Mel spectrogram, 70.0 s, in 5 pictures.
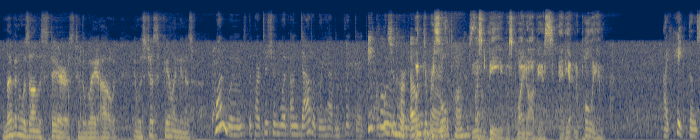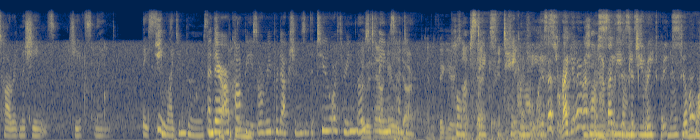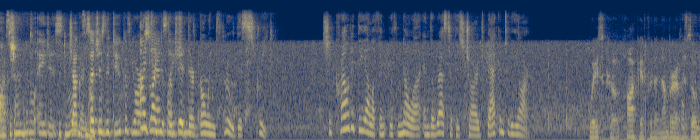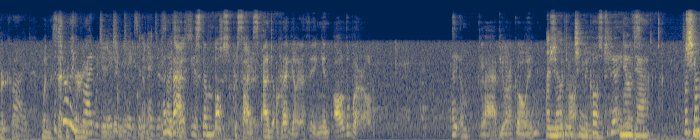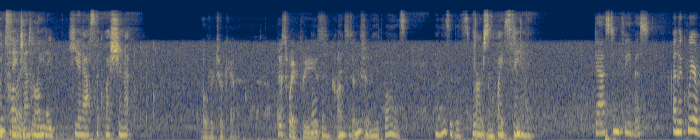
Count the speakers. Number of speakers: ten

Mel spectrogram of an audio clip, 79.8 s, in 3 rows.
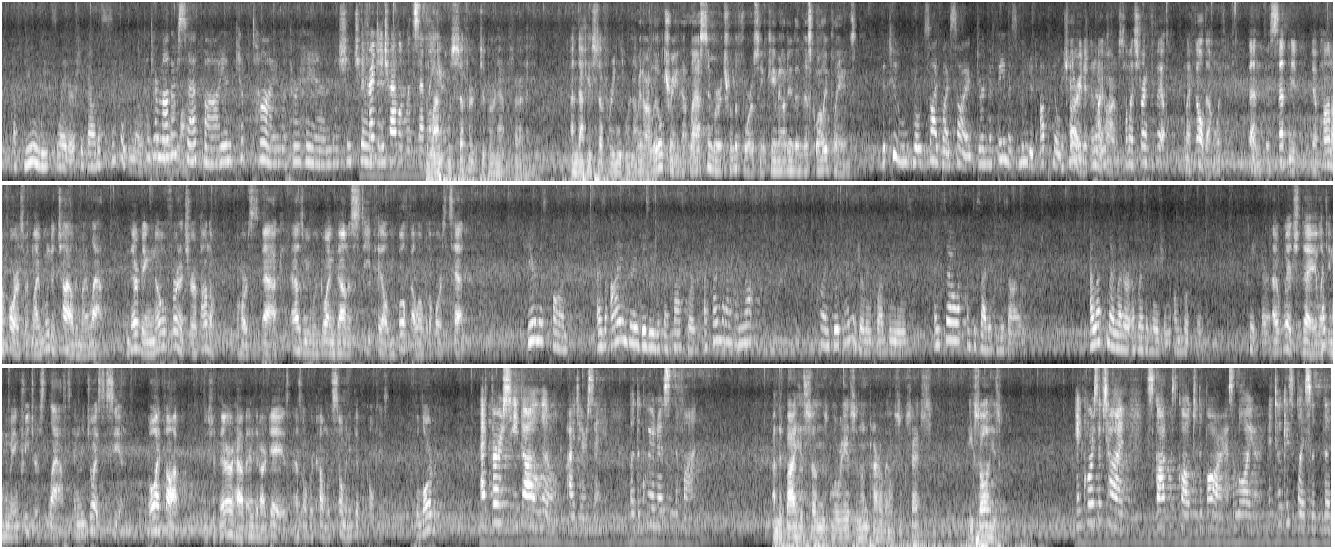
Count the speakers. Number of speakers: seven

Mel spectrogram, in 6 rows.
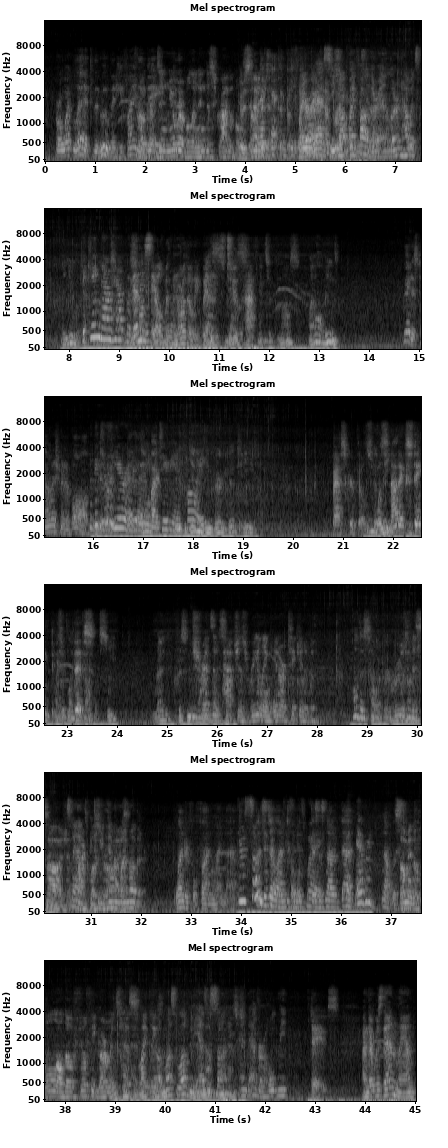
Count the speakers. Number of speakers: eight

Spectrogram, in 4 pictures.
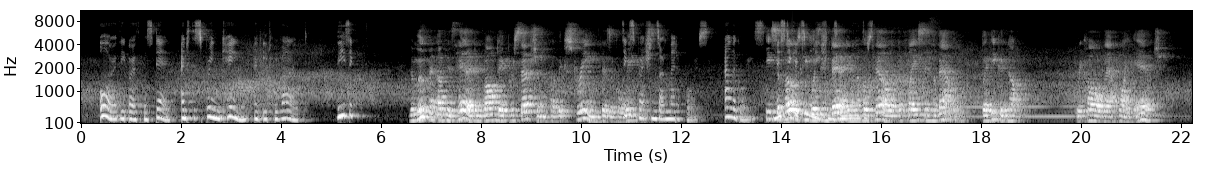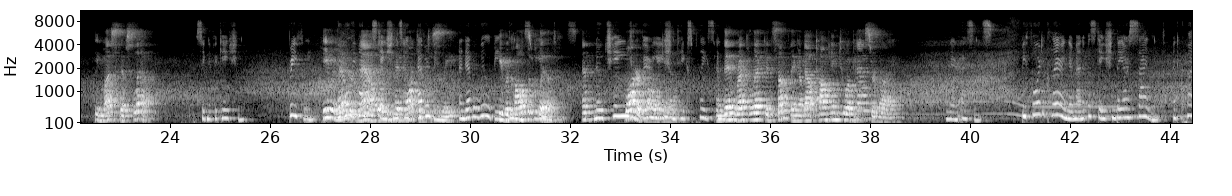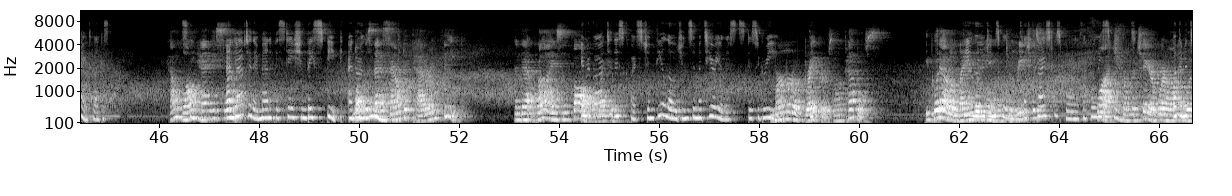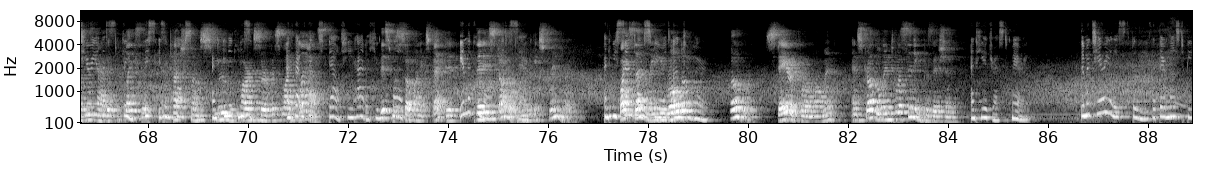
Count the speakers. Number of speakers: two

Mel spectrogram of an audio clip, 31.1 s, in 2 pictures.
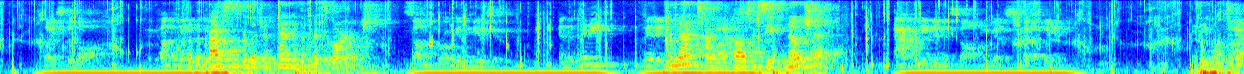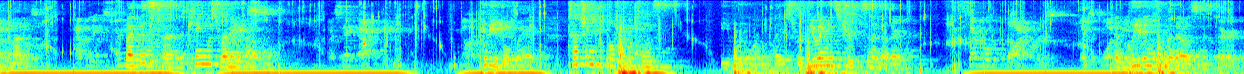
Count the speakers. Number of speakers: two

